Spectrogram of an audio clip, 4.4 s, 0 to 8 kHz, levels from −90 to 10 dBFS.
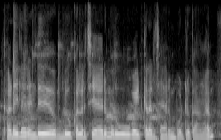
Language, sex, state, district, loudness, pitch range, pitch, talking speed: Tamil, female, Tamil Nadu, Kanyakumari, -14 LUFS, 190-205 Hz, 200 Hz, 135 wpm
